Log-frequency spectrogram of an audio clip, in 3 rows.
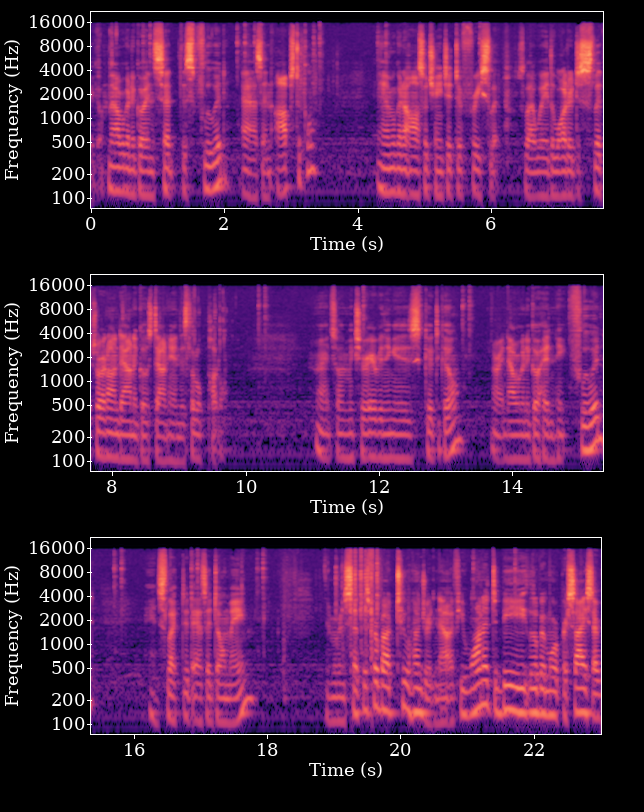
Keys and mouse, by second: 0.6-7.8 drag, 13.5-17.7 drag, 19.2 KP_0, 20.8-22.8 drag, 22.8-23.0 middle drag.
